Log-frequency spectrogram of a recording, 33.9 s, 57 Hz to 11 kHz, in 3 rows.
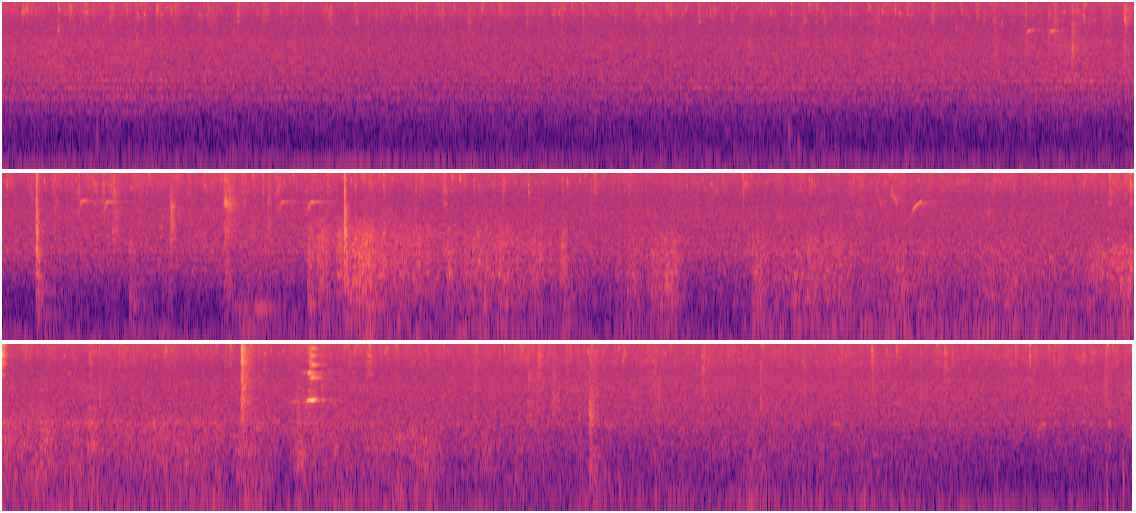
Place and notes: Jazminų gatvė, Ringaudai, Lithuania - Rain sounds from a balcony
A soundscape of my neighborhood during rain. Recorded from a balcony using ZOOM H5.
Kauno rajono savivaldybė, Kauno apskritis, Lietuva, 14 May 2021, 17:00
